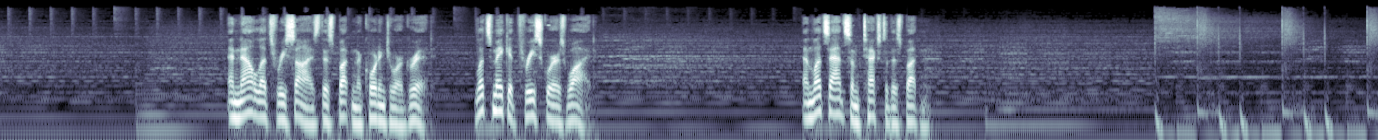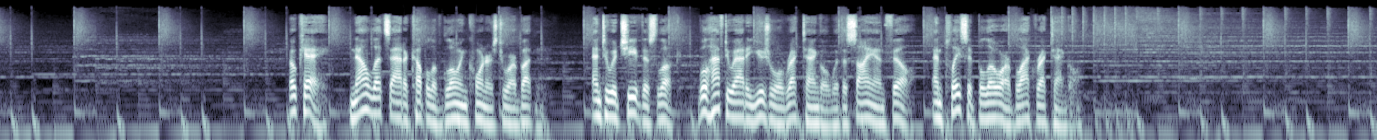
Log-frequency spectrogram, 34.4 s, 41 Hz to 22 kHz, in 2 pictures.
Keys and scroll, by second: 15.2-18.3 typing, 16.4 Return, 34.3 super+a.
